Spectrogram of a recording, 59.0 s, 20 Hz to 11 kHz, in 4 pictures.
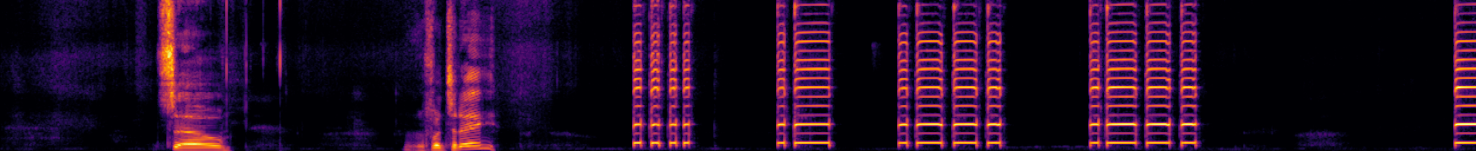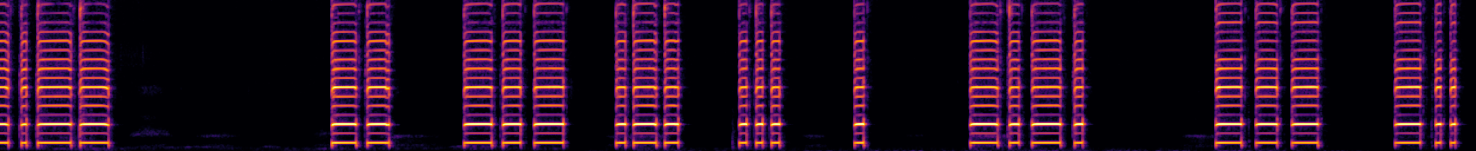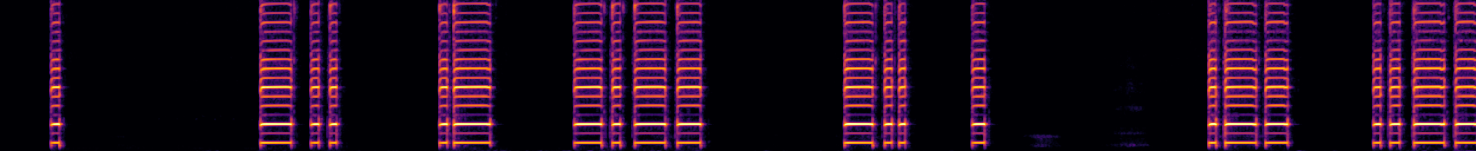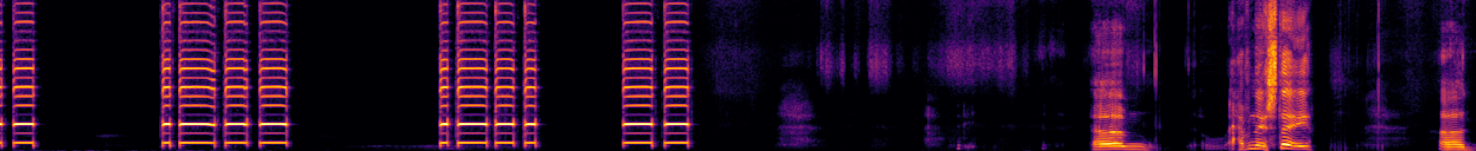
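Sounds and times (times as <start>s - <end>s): morse code beeps: 6.3s - 7.0s, 7.8s - 8.4s, 9.0s - 10.1s, 10.9s - 12.0s, 14.6s - 15.9s, 18.1s - 18.7s, 19.4s - 22.6s, 23.3s - 23.5s, 24.4s - 25.7s, 26.9s - 28.0s, 28.7s - 29.4s, 32.1s - 33.0s, 33.9s - 34.5s, 35.3s - 36.6s, 38.0s - 38.6s, 39.2s - 39.4s, 41.6s - 42.5s, 43.2s - 44.7s, 45.9s - 47.2s, 48.7s - 49.7s, 50.5s - 51.2s.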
